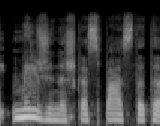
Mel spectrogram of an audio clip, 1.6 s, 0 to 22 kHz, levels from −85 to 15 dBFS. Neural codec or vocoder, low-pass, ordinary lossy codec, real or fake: none; 14.4 kHz; AAC, 64 kbps; real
